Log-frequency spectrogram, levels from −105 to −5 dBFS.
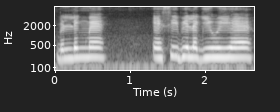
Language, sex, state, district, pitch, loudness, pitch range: Hindi, male, Rajasthan, Jaipur, 205 Hz, -15 LUFS, 195-210 Hz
